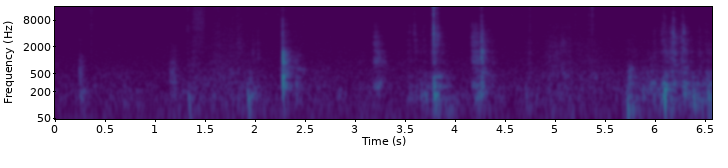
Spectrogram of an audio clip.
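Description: Small plastic clicks and taps of Lego minifigures and pieces being handled and set down on a tabletop: a scattered handful of sharp clicks, the sharpest about two seconds in, and a quick run of them near the end.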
